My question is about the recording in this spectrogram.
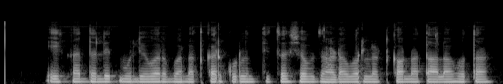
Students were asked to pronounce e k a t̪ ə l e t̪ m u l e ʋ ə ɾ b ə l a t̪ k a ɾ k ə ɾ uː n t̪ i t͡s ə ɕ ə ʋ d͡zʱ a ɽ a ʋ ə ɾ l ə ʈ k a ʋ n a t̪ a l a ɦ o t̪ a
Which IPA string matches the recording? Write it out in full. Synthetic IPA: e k a d̪ ə l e t̪ m u l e ʋ ə ɾ b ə l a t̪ k a ɾ k ə ɾ uː n t̪ i t͡s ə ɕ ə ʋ d͡zʱ a ɽ a ʋ ə ɾ l ə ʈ k a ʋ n a t̪ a l a ɦ o t̪ a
